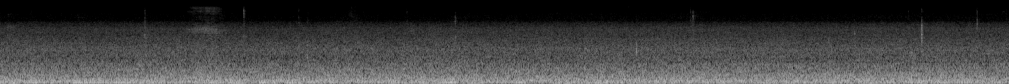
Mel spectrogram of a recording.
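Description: A waterfall roars steadily, crashing onto rocks below.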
